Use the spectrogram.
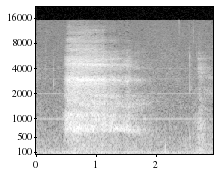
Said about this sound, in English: Take a deep breath. Breathe out.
